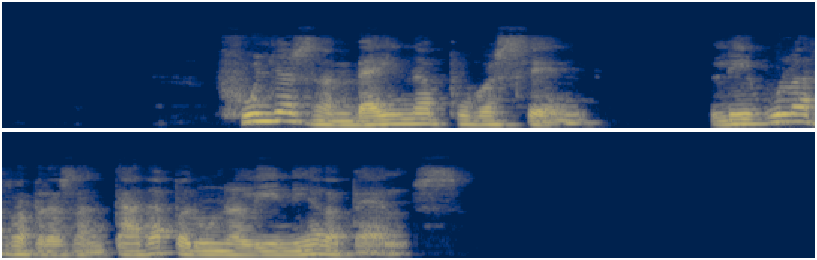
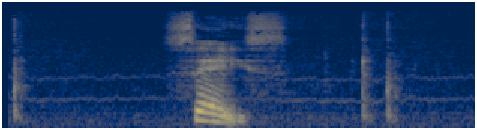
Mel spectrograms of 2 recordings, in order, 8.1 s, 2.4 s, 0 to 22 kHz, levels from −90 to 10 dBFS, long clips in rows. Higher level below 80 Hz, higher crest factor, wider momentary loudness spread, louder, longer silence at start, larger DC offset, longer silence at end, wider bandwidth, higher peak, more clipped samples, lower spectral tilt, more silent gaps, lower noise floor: first, -64 dBFS vs -74 dBFS; about the same, 18 dB vs 22 dB; second, 12 LU vs 25 LU; first, -19 LUFS vs -23 LUFS; first, 1.1 s vs 0.85 s; neither; first, 1.8 s vs 0.55 s; second, 7.4 kHz vs 15.5 kHz; about the same, -4 dBFS vs -6 dBFS; neither; first, -8 dB/octave vs -3.5 dB/octave; neither; first, under -90 dBFS vs -65 dBFS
